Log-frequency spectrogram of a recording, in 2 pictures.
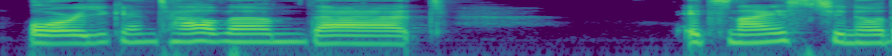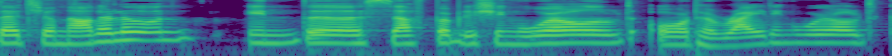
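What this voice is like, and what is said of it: French accent. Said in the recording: “my French accent is very charming”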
